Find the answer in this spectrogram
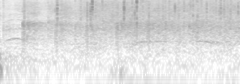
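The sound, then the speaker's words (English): A crowd applauds steadily, a dense wash of many hands clapping with crisp individual claps popping out, holding at an even, moderately loud level throughout. “I appreciate the applause, but it's simple.”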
